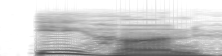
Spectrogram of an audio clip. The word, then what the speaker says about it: ihan: Teacher: To answer "Fine" or "Quite good," we say Ihan hyvää. Mnemonic: "I-hand over the good news."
